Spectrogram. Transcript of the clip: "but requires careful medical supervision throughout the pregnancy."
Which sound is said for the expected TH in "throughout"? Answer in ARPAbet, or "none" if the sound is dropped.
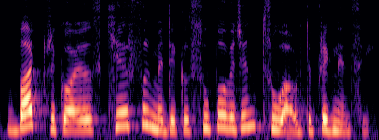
T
